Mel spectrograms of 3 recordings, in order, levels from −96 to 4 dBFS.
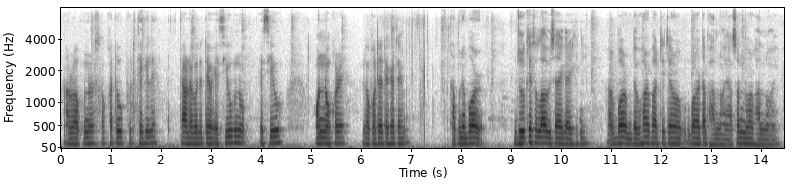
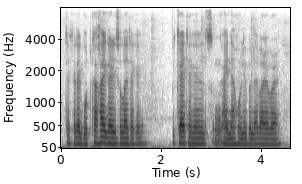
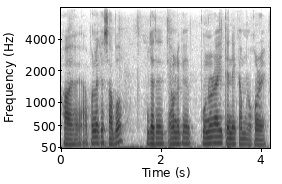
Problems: none marked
